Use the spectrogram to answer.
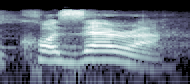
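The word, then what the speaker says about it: Coursera: if you go to coera it's course like a course you study okay so c o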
